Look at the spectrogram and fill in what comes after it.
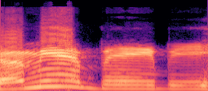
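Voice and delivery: put-on pirate-style accent. Quoting a droid babysitting a character: imitating a pirate accent. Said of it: "With his, like, pirate accent".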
